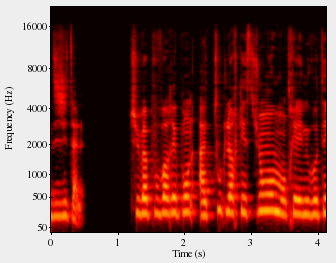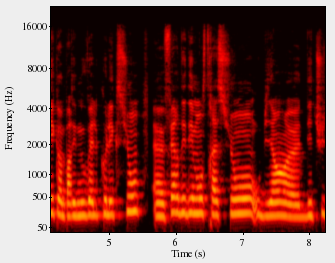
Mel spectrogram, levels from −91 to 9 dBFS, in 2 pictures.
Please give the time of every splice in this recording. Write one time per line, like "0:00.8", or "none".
0:04.4
0:05.6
